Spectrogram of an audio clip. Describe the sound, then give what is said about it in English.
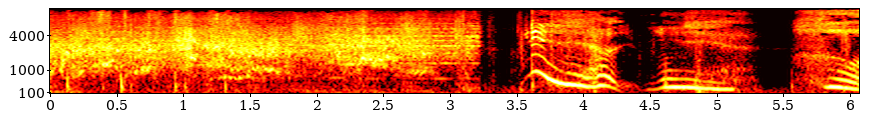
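A car chase plays on a TV: a few seconds of roaring, rushing engine noise, then three loud, wavering tire squeals that swoop up and down in pitch with short gaps between them. “Ooh, car chase!”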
